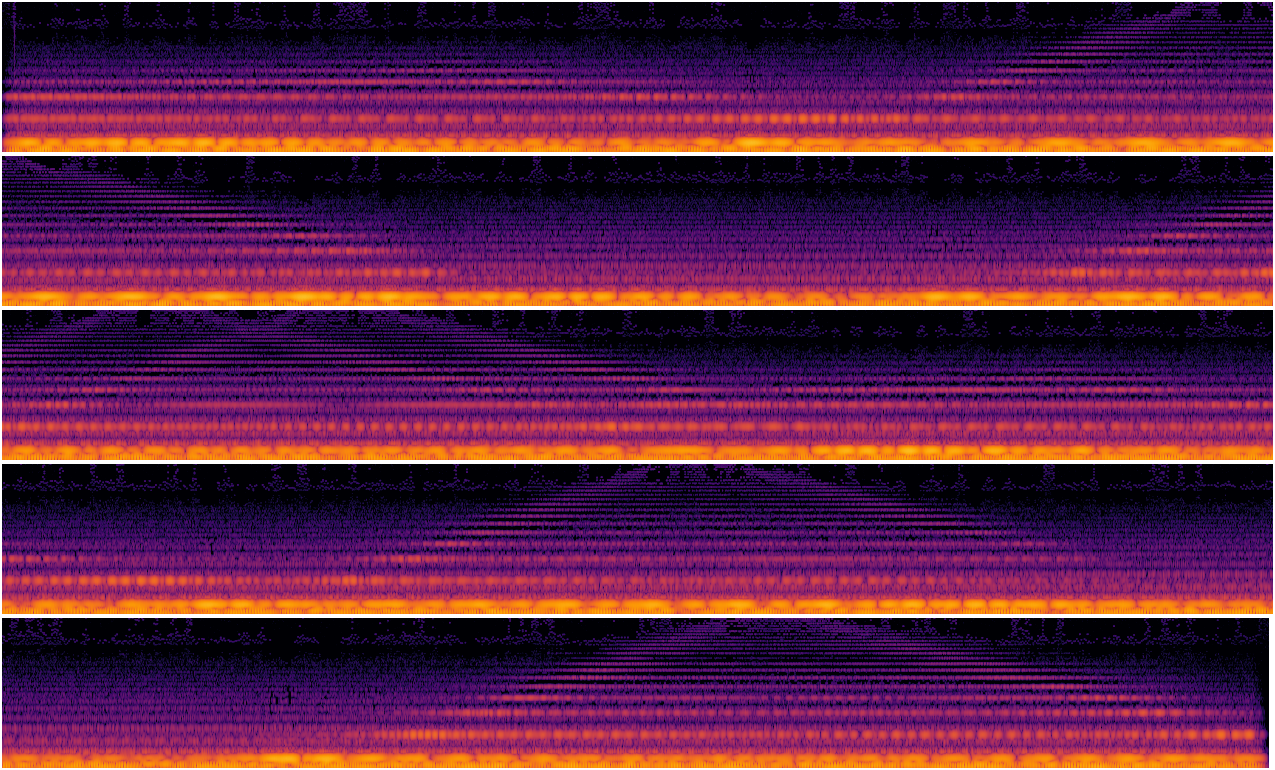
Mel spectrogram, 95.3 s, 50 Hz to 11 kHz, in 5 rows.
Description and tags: Synthesized drone.
Created using the Electribe 2 with its synth engine.
Post-processing was done in Cubase
More stuff in a similar vein:
tension, space, synthesized, deep, ambience, haunting, soundscape, low, drone, intense, eerie, dark, horror, atmosphere, bordun, epic, scary, creepy, cinematic, sci-fi, alien, synth, spooky, suspence, ambient, mystical, Halloween, noise, pad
